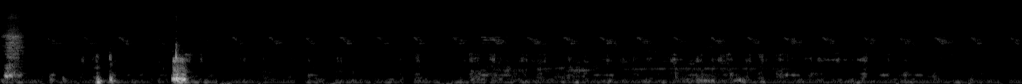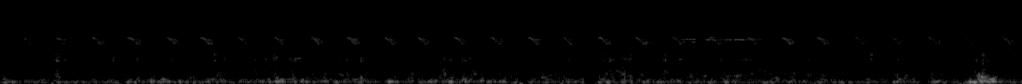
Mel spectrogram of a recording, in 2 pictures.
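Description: A bird chirping over and over in a steady rhythm, about two or three short high chirps a second, faint in the background. Two sharp clicks come in the first two seconds, the louder one at about two seconds.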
